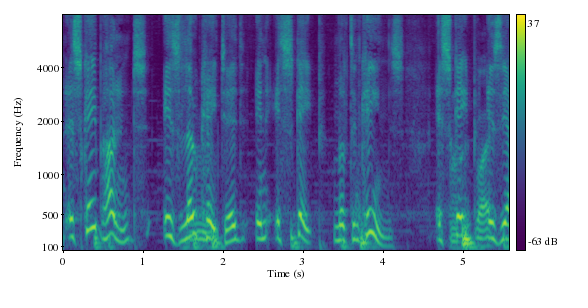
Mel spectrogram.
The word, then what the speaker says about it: Xscape: But it's spelt XSCAPE. See, it's a bit of a crazy twist on the Escape there.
